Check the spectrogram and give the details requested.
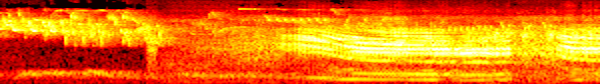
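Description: Birdsong: a run of rapid high chirps, then two longer wavering pitched calls, each about two seconds long, the first starting about three seconds in and the second near the end.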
